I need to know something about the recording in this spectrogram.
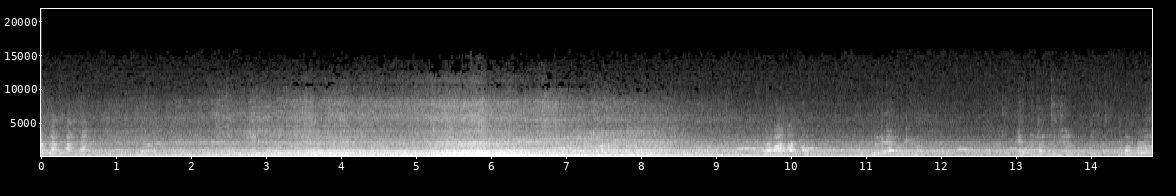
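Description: A motor vehicle passing: engine and road noise build to a peak about six seconds in, then fade, with short bursts of voices in the background afterwards.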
